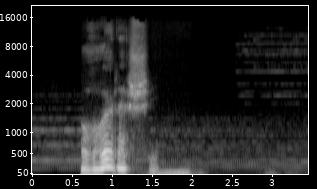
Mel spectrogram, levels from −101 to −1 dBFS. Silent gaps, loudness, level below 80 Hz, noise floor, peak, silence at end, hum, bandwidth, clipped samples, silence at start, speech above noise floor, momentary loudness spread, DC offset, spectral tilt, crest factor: none; -27 LUFS; -52 dBFS; -69 dBFS; -12 dBFS; 1.5 s; none; 15.5 kHz; under 0.1%; 0.6 s; 43 dB; 24 LU; under 0.1%; -6.5 dB/octave; 20 dB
